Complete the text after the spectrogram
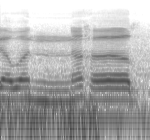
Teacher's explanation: والنہار نون مشدد ہے، نون مشدد میں ہمیشہ گنہ ہوتا ہے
